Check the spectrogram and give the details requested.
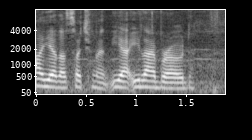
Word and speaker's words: Eli Broad: scenes not pronounce the broad you know what Eli Broad is pronounced broad not broad it's eli broad yeah so there you have it guys the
